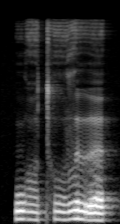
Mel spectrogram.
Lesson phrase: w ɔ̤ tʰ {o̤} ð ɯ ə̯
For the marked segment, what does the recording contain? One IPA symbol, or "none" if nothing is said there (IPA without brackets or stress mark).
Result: o̤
